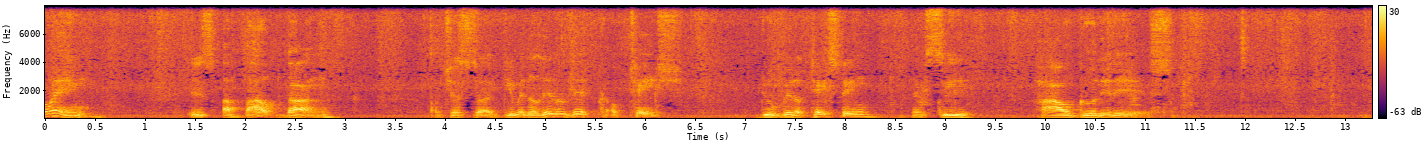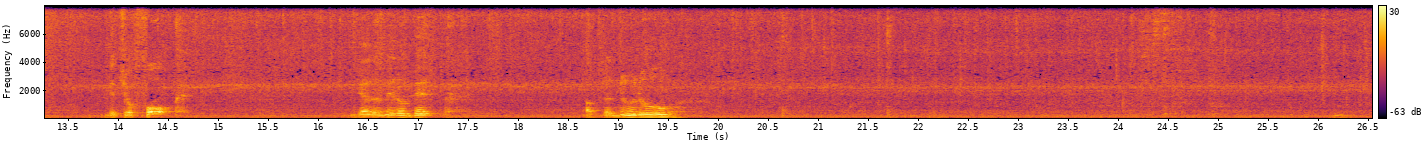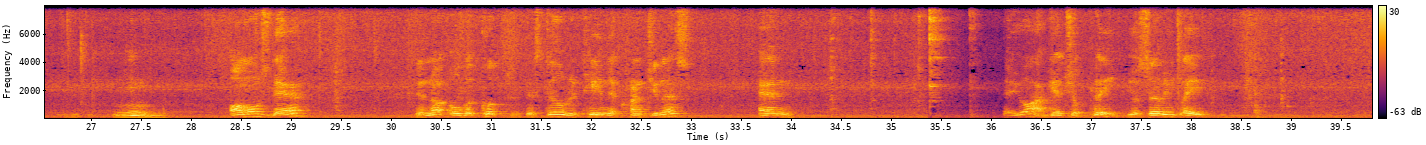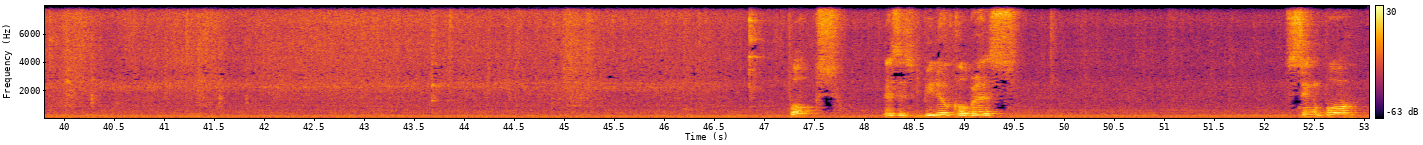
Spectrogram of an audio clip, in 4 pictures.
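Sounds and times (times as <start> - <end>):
noodles sizzling in wok: 0.0 - 53.0
spatula scraping: 0.2 - 13.6, 38.4 - 42.4.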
